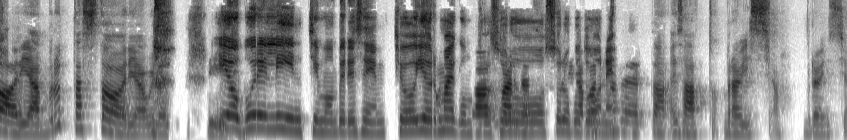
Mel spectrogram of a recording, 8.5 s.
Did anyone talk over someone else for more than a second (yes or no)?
yes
